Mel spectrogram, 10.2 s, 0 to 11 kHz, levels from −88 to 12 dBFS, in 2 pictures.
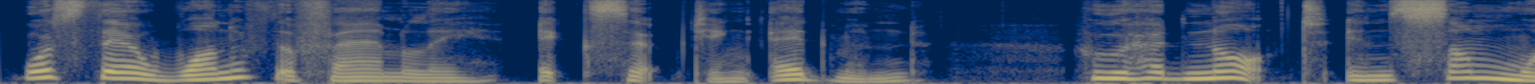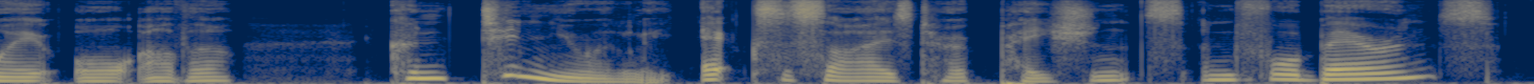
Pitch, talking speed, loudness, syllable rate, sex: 175 Hz, 130 wpm, -20 LUFS, 4.8 syllables/s, female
